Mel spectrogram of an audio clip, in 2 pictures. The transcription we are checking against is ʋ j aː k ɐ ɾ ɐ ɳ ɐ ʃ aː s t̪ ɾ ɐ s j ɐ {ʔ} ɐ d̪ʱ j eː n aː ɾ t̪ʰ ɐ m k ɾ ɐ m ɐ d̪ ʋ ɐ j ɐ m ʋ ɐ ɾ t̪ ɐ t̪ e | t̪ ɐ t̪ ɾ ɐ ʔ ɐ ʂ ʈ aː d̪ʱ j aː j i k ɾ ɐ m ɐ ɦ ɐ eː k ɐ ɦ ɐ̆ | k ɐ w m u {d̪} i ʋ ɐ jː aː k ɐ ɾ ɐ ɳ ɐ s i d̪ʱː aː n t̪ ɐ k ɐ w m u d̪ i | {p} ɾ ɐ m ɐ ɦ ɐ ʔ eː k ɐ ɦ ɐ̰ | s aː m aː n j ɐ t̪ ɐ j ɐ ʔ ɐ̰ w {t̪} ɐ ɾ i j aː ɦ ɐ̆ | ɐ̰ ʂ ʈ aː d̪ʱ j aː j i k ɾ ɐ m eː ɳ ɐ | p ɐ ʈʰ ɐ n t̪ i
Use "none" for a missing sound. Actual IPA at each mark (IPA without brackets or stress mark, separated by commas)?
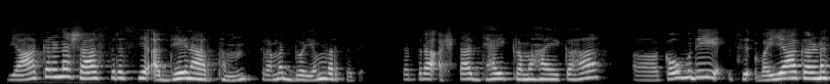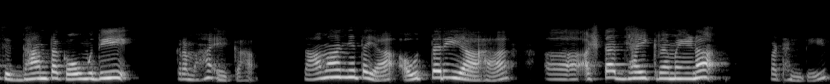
ʔ, d̪, k, t̪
